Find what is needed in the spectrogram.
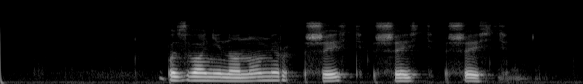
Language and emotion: Russian, neutral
